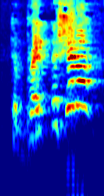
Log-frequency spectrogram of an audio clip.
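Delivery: high-pitched mock indignation; indignant threat. Groom after hearing bride's excuse, high indignant threat. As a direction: pitch it way up, affronted.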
